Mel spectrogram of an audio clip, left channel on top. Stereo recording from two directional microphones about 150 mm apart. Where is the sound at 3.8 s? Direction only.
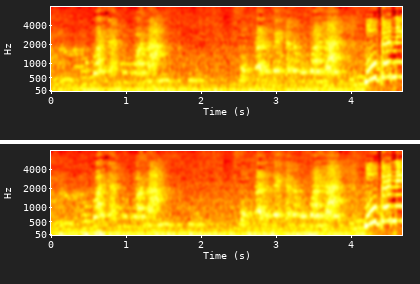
10° right (ahead or behind).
